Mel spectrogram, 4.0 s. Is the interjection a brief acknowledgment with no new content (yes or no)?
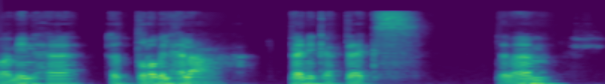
yes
